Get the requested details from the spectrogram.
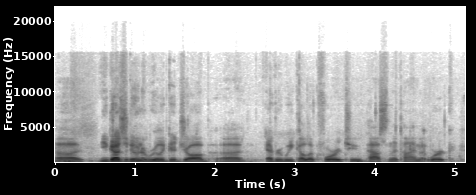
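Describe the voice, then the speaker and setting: His pitch very deep and low, a man rushes along at a very fast pace with fairly even intonation. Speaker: former fantasy football league member, guest. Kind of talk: casual chat.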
